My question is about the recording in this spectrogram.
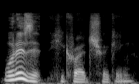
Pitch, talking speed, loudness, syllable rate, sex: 155 Hz, 260 wpm, -18 LUFS, 5.4 syllables/s, male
